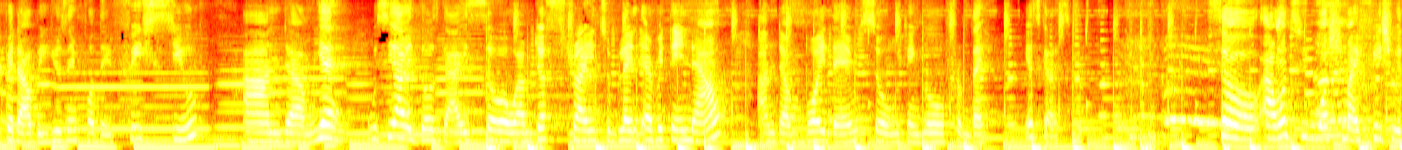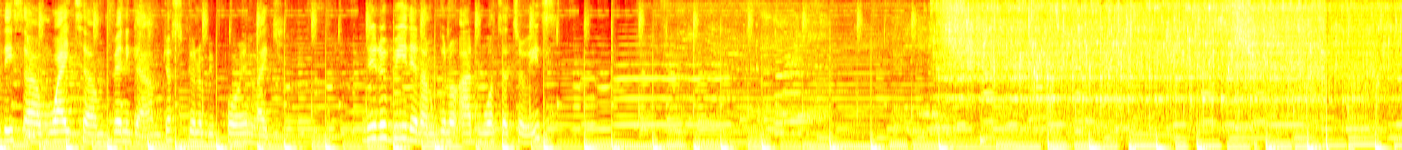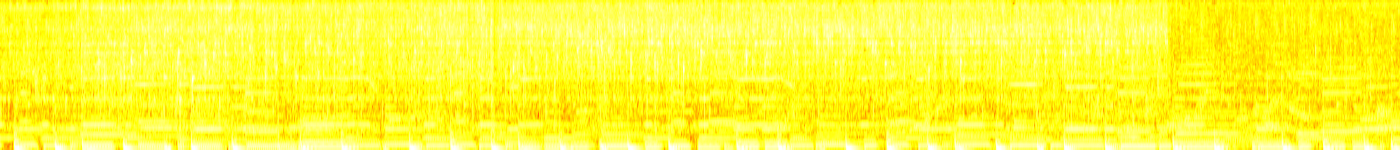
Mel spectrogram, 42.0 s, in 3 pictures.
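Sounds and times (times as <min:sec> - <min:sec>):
background music: 0:00.0 - 0:42.0
onions sizzling in hot oil: 0:23.3 - 0:42.0.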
